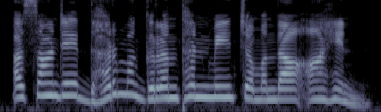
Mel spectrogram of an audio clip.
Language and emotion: Sindhi, neutral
